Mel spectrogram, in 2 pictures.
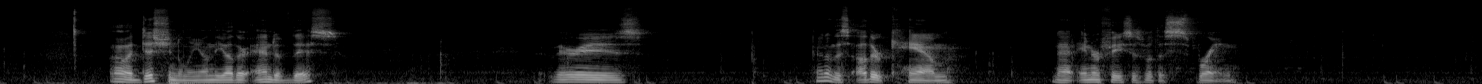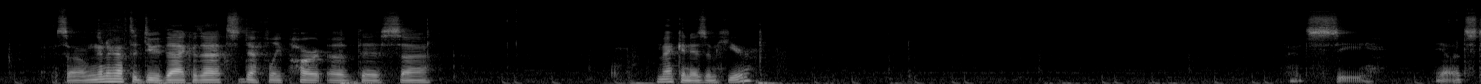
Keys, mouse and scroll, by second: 17.9-18.2 scroll down 2, 18.3-18.9 scroll up 3, 19.0 middle click, 19.8 click, 28.3 scroll down 2, 28.6 scroll up 2, 29.2 click.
